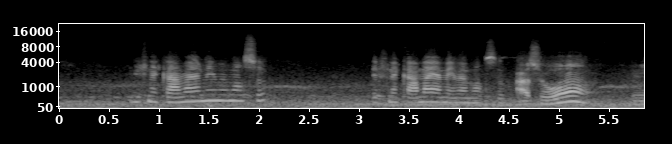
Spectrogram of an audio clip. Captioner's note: speaking foreign language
